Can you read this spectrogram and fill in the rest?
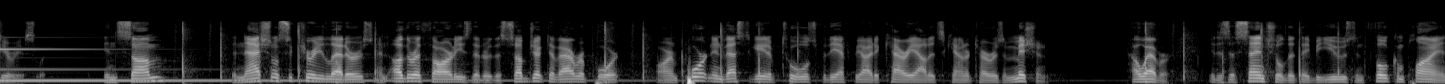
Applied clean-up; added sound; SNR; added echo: none; Mallet percussion + Run; 11 dB; none.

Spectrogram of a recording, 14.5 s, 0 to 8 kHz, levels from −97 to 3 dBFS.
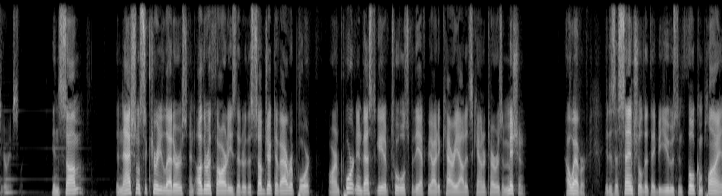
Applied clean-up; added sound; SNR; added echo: neural mask model DeepFilterNet 3.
